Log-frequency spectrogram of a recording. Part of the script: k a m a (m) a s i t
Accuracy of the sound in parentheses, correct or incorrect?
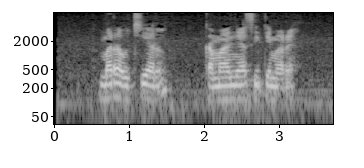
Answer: incorrect: ɲ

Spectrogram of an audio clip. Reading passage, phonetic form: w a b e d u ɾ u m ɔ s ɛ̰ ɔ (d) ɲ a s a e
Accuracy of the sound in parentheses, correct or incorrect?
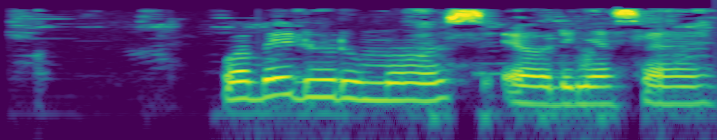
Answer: correct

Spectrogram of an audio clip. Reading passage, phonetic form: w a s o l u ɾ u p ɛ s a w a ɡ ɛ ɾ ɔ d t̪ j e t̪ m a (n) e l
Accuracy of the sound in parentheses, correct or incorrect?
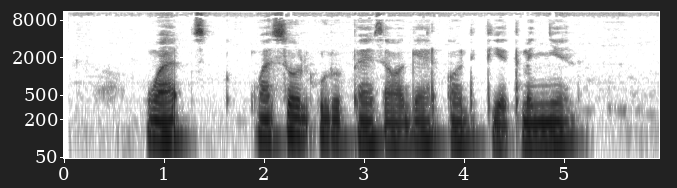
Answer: incorrect: ɲ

